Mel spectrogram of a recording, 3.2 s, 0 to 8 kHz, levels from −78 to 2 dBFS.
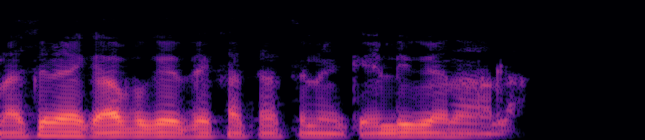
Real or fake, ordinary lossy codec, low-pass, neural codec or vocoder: real; none; 7.2 kHz; none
